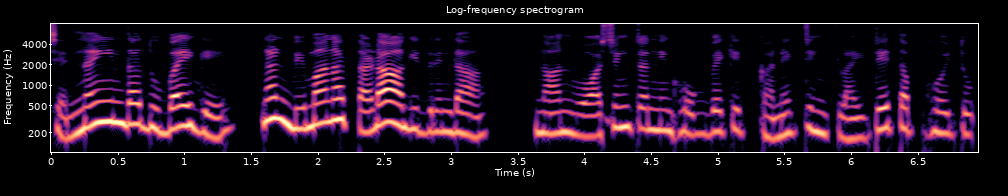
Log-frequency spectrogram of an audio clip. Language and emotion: Kannada, sad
